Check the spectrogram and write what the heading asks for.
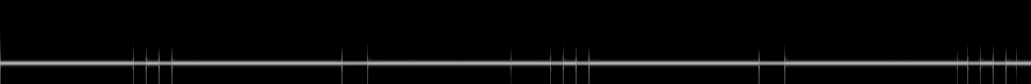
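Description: A steady single-pitch line-up test tone, the reference tone sent with colour bars on an idle broadcast feed. It is broken about a dozen times at uneven spacing by brief dropouts, each with a small click.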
